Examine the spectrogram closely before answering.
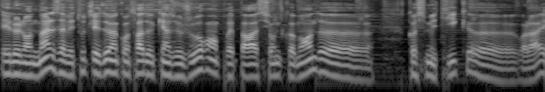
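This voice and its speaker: Music plays behind a man talking at a fairly quick pace. The sound is dry and close, with no echo. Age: 60s. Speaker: retired petrochemical worker, volunteer mentor. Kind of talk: interview testimony. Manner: halting, many hesitations.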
